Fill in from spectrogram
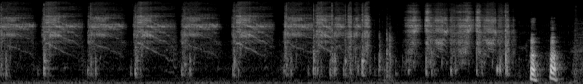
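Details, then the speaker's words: Thunder Tiger EB4 S2 Pro nitro RC buggy with a new horn fitted: the steering servo gives short, sharp whirring bursts about once a second as it sweeps back and forth, with no stalls or chatter. Servo, receiver and transmitter all working normally. "so we got good servos we've got good steering we've got good receiver good transmitter all that's good"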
